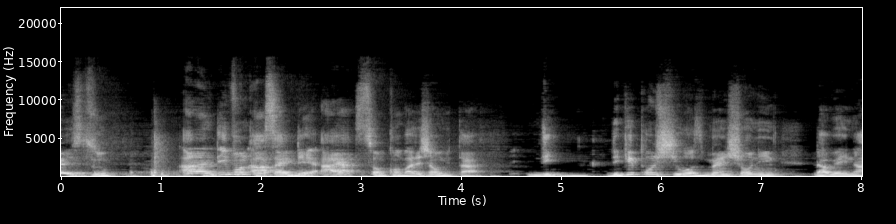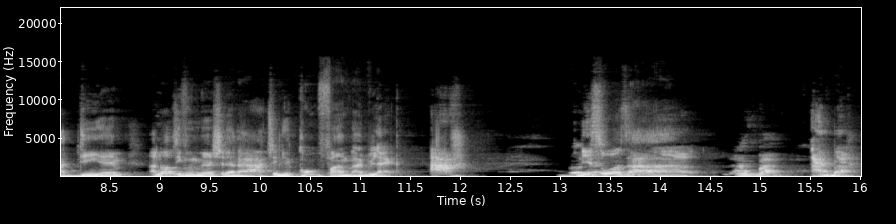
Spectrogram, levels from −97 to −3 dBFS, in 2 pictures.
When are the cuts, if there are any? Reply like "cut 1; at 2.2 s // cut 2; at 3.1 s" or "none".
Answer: none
